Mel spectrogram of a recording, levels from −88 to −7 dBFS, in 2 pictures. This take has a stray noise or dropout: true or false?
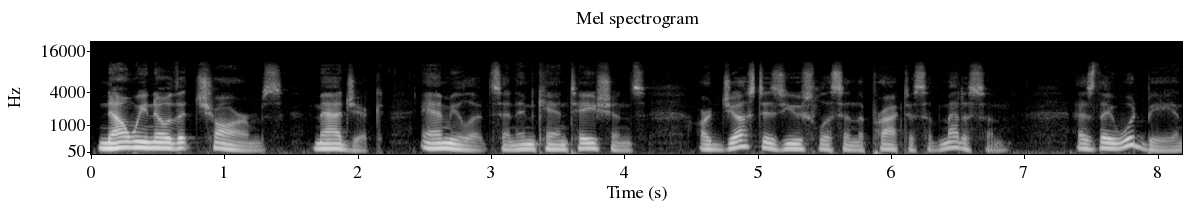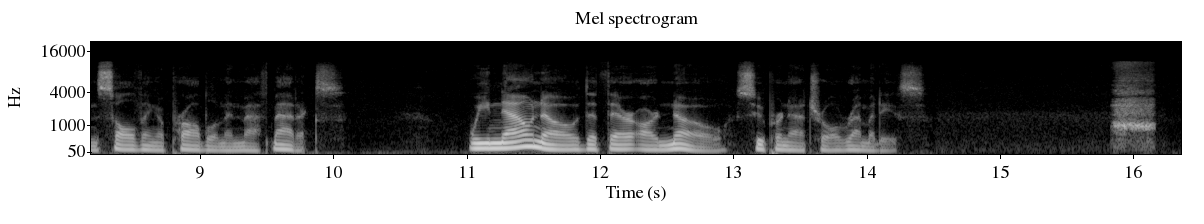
true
